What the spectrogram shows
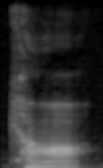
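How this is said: The R after the vowel is silent. "Já em inglês britânico se diz car, car. Ou seja, normalmente o Rzinho não é ouvido"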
